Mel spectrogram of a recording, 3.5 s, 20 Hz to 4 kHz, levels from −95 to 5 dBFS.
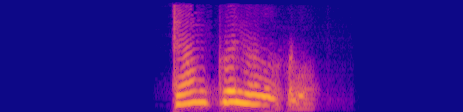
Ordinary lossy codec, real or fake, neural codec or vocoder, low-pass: AAC, 24 kbps; fake; codec, 16 kHz, 0.5 kbps, FreqCodec, smaller model; 3.6 kHz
